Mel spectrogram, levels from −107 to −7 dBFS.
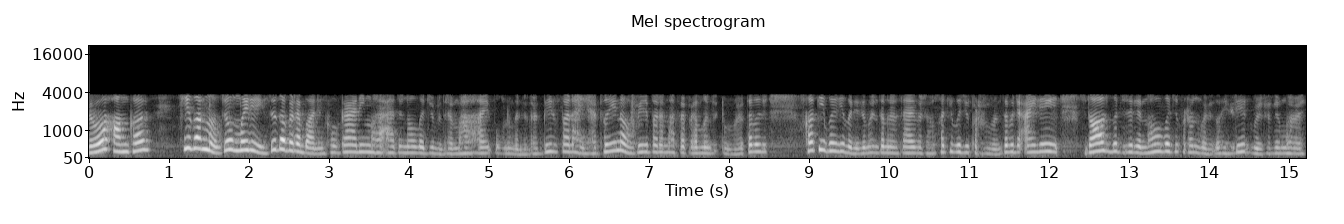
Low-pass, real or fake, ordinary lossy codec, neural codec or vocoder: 3.6 kHz; fake; none; autoencoder, 22.05 kHz, a latent of 192 numbers a frame, VITS, trained on one speaker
